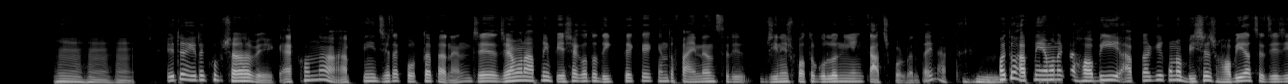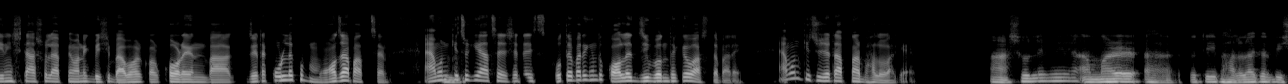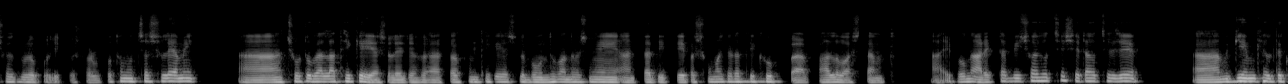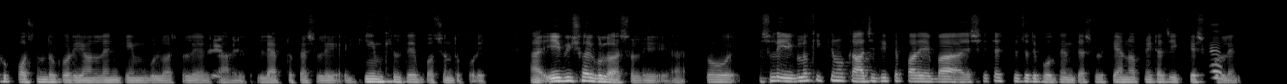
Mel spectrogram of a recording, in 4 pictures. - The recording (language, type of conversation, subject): Bengali, advice, বোর হয়ে গেলে কীভাবে মনোযোগ ফিরে আনবেন?
- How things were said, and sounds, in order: in English: "hobby"; in English: "hobby"; "কোনো" said as "কেনো"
